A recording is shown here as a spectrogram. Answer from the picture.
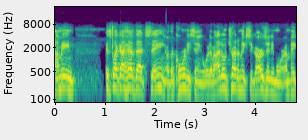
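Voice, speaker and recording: Speaking at a fairly quick pace, a man with an American accent has a high pitch and ordinary pitch variation. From Buffalo, New York, US. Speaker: cigar maker. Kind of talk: casual chat. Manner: quieter than usual.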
